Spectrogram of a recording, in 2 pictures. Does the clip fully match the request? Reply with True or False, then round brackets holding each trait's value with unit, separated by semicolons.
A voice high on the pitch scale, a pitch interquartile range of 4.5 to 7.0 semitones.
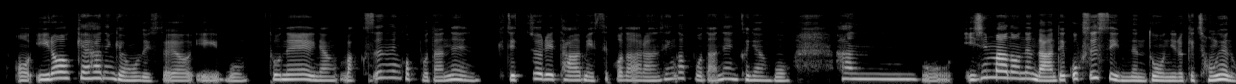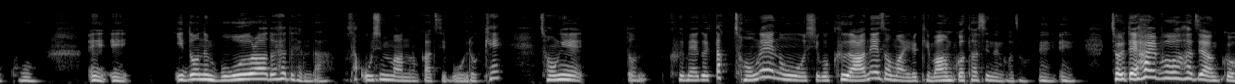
True (205 Hz; 5.2 semitones)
